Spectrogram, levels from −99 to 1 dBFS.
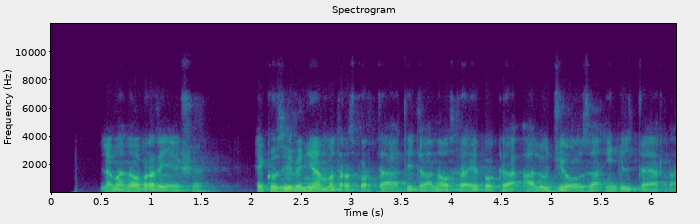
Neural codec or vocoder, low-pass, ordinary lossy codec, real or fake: codec, 16 kHz, 16 kbps, FreqCodec, smaller model; 7.2 kHz; Opus, 24 kbps; fake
